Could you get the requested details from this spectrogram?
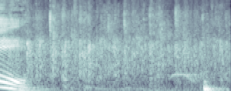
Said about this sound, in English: Give it up for Sonny. Give it up for Sonny.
